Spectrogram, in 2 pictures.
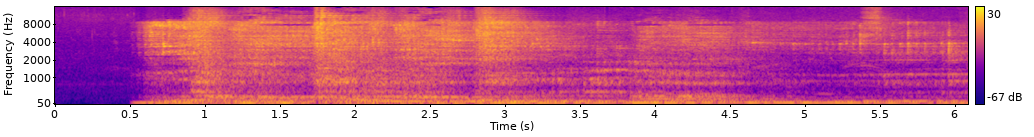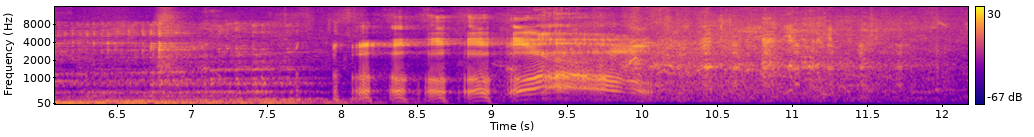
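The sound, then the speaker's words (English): A lion roars with a loud, deep, sustained rumble lasting several seconds, then breaks into a run of short, rhythmic grunts that fade out. “This is the roar of a lion.”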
